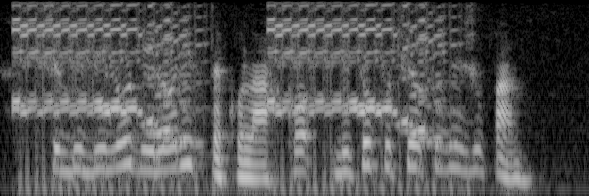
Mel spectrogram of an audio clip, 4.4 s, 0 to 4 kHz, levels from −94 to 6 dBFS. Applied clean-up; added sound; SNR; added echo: none; Harmonica; 0 dB; none.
